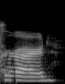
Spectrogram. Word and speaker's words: Gerard: It is Gerard. Gerard. Okay. Yep, soft G.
